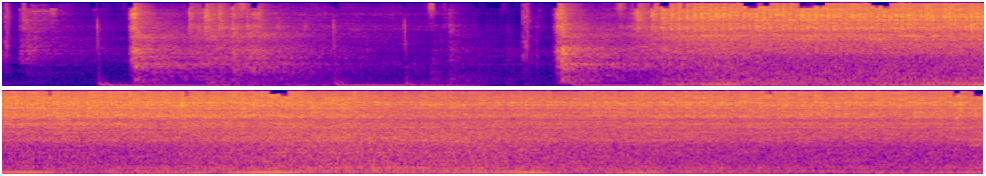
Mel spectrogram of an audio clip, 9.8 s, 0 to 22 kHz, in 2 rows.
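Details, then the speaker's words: Volvo 245 wagon after a new exhaust install: cranks, fires and settles to a steady idle with a faint puffing tick about three times a second from one remaining small exhaust leak where the pipe is misaligned; needs welding. "as you can hear there's definitely one spot that's still a little bit leaky sadly the pipe's a little bit wonky right there so it's gonna have to get welded up"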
